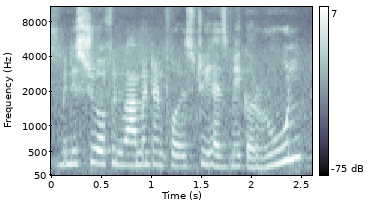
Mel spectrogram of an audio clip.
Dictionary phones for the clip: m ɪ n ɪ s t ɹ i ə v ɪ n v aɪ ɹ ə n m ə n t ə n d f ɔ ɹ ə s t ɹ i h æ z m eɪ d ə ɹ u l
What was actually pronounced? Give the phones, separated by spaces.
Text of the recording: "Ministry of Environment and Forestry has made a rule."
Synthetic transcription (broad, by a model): m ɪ n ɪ s t ɹ i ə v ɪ n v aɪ ə m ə n t ə n d f ɔ ɹ ə s t ɹ i h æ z m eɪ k ə ɹ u l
